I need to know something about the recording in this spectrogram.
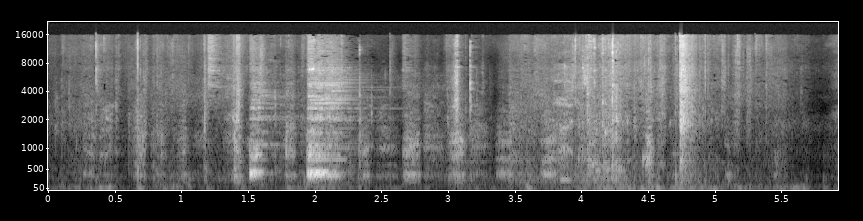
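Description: A dog whines and yelps close by.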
